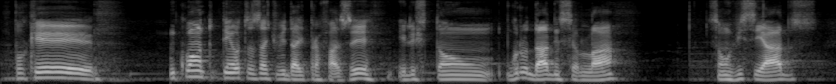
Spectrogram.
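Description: A man of medium pitch talks at a fairly slow pace, with ordinary pitch variation. Long pauses come often. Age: 30s. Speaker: interviewee. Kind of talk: interview answers.

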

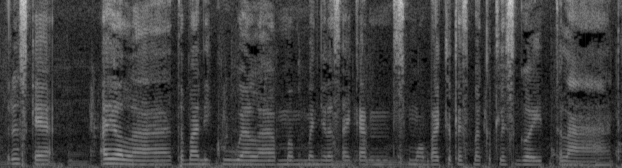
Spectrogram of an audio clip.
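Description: A woman at a moderate pace amid audible room echo. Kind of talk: casual solo podcast monologue.

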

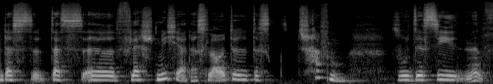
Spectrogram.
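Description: Speaking at a moderate pace, a woman has a normal speaking voice with a medium pitch and ordinary pitch variation. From Berlin, former East Germany. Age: 40s. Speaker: entrepreneur running daycare centres. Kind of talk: casual interview chat.

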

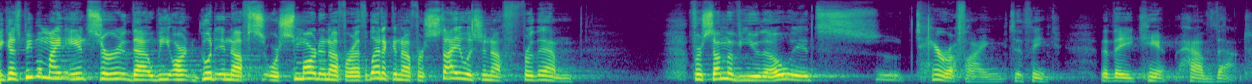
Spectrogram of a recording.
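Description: In an American accent, a man speaks at a high pitch and a moderate pace. His intonation is lively. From Oklahoma, US. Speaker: youth pastor. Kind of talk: sermon. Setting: church.

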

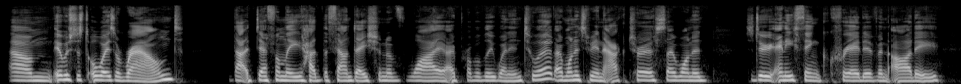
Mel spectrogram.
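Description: Speaking very fast, a woman with an Australian accent keeps a fairly even intonation at a medium pitch. The recording is very clean with a silent background. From Adelaide, Australia. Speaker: singer-songwriter. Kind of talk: casual chat.

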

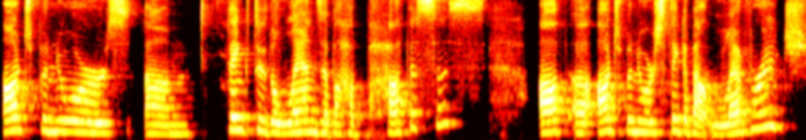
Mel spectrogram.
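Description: An American woman with an ordinary speaking voice talks at a fairly slow pace in a fairly high pitch, with ordinary pitch variation and big swings in loudness. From US South, Mississippi. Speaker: entrepreneur and community leader. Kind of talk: interview.

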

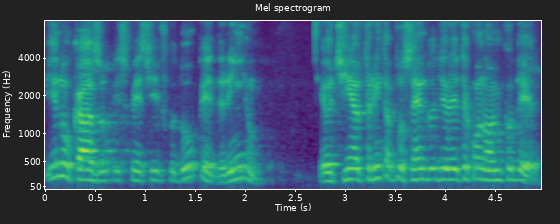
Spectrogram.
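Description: With a high pitch and ordinary pitch variation, a man speaks at a fairly slow pace. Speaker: football agent. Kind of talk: casual chat.

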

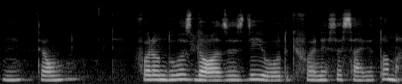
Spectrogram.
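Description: A woman speaks with a fairly high pitch. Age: 30s. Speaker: thyroid cancer patient. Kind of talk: testimony.

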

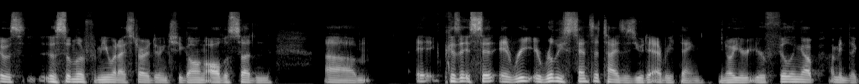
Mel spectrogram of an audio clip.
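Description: In an American accent, the speaker talks very fast against a quiet background. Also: man, dry, close sound with no echo. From Idaho, US. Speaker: men's coach, teacher of energy practices. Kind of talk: interview conversation.

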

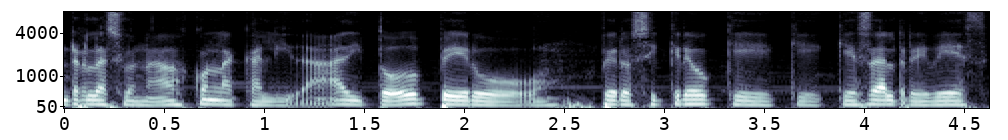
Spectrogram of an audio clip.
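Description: A man speaks at a medium pitch and moderate pace with fairly even intonation and a dark, mellow tone, in a very clean recording with a silent background. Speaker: finance podcast host. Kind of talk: educational monologue. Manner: hesitant, many filler sounds.

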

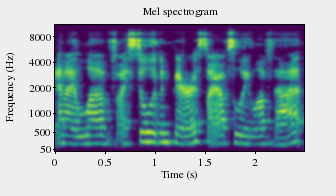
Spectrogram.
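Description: A woman's plain, everyday voice at medium pitch, with an American accent. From US Pacific Northwest, Seattle. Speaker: travel entrepreneur. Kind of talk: interview.

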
